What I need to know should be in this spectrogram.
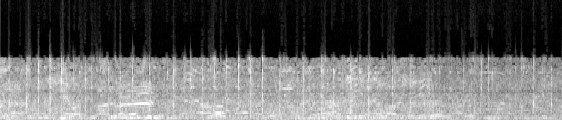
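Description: A crowd of men shout and cheer outdoors.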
